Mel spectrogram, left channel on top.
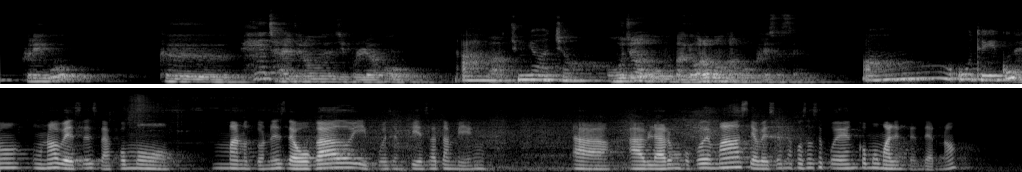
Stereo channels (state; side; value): different; both; correlation 0.01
